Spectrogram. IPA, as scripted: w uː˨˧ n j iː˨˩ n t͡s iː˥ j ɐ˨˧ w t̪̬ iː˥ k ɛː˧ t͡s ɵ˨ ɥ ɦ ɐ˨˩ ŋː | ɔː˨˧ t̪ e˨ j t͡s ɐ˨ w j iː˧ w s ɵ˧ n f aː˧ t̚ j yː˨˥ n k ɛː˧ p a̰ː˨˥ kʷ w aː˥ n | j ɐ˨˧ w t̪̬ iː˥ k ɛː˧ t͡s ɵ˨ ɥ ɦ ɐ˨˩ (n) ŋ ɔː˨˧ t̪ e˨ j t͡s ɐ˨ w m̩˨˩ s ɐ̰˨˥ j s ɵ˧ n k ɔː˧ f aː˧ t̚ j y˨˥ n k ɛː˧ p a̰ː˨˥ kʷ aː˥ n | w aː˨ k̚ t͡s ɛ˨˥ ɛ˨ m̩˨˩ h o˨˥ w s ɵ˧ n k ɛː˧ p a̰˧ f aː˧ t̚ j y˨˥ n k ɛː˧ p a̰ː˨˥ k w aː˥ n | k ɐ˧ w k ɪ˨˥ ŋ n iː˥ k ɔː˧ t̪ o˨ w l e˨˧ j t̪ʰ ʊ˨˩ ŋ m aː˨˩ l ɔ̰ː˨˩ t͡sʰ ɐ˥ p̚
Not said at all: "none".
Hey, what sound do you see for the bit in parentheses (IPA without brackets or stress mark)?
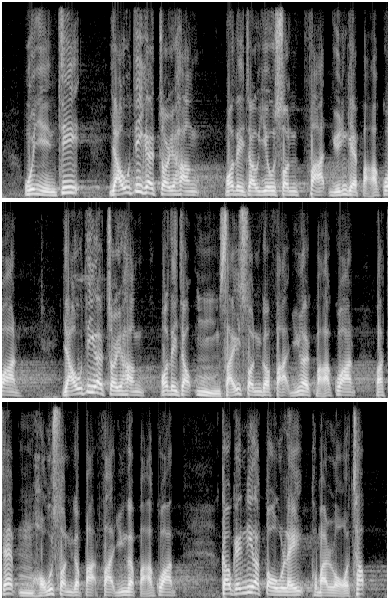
ŋ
